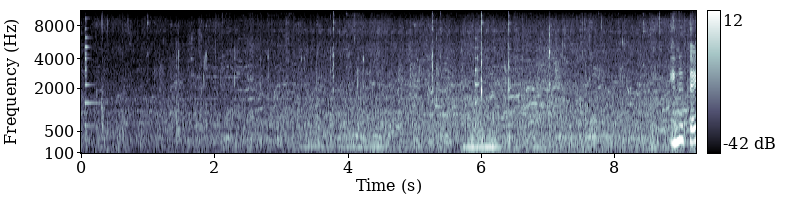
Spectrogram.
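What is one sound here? Cutlery clinks lightly on plates.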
